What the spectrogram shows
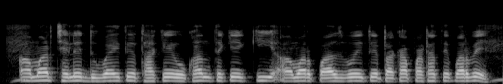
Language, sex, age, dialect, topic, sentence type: Bengali, male, 41-45, Northern/Varendri, banking, question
